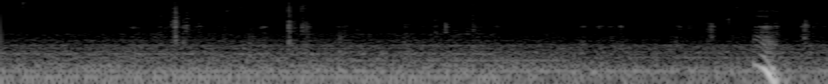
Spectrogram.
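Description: A man chewing a mouthful of soft egg noodles and steak, with faint wet mouth clicks over a steady low hum. Near the end he gives a short falling "mm".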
